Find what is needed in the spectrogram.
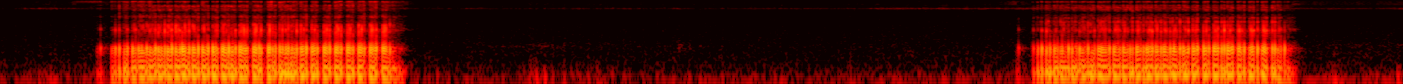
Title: Pekingese snoring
